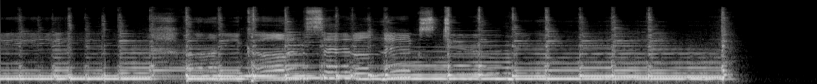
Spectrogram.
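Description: Ukulele strummed in a steady rhythm, playing out the end of a song, with a brief lull about two seconds in. The playing cuts off suddenly near the end.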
